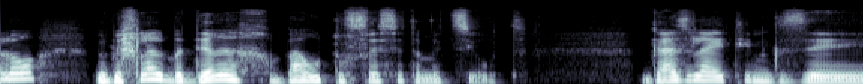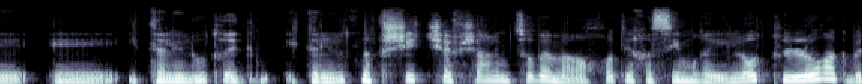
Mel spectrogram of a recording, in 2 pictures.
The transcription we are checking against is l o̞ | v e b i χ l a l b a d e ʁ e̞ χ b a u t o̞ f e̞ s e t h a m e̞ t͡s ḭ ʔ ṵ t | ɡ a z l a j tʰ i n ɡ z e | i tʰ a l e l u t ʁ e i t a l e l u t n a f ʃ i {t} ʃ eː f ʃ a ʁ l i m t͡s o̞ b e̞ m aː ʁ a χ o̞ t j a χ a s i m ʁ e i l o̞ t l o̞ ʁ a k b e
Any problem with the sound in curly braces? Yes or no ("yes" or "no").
no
